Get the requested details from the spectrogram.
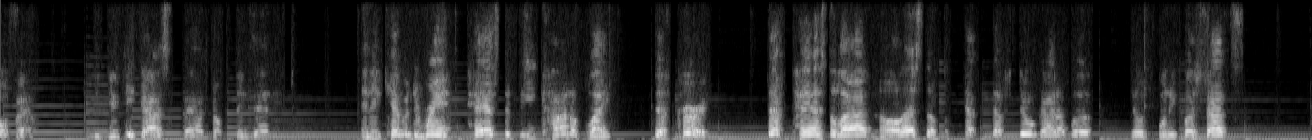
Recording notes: don't kill me for the sound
